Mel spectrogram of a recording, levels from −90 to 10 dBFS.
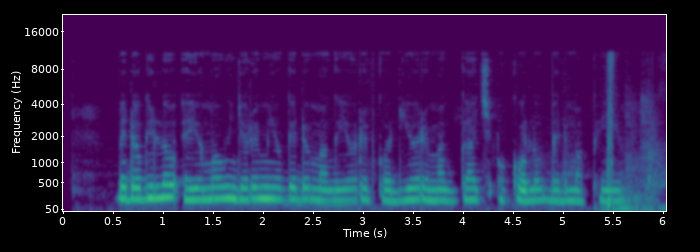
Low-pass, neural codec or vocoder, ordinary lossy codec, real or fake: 14.4 kHz; none; MP3, 48 kbps; real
